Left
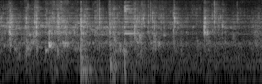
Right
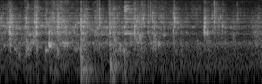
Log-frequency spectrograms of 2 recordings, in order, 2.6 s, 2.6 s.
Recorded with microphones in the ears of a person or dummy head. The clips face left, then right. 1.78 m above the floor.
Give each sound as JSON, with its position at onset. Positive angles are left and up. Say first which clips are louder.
{"t": 1.2, "sound": "tapping", "louder": "left 1 dB", "side_deg": 60, "distance_m": 1.5}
